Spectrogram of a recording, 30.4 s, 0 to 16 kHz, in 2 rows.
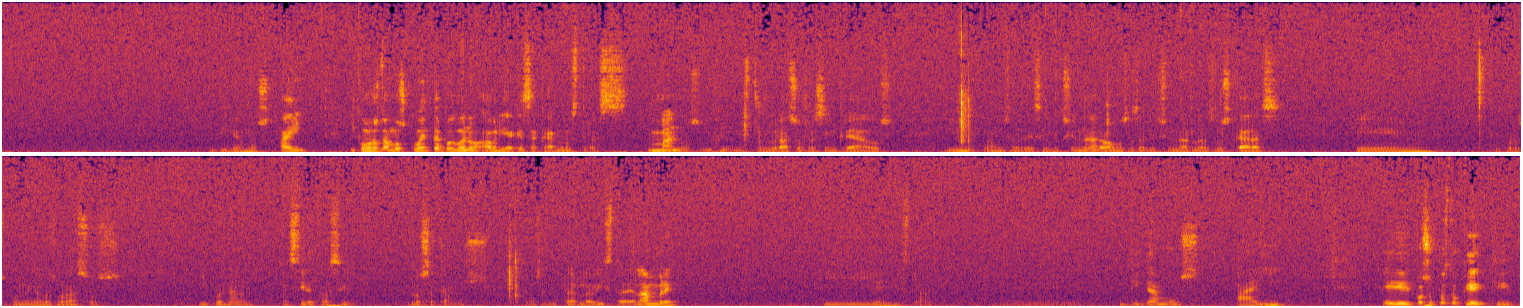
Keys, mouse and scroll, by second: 1.5 click, 1.9-2.3 scroll down 2, 2.5-3.4 middle drag, 6.4 z, 8.5 a, 9.4 right click, 10.7 shift+right click, 11.2-12.9 shift+middle drag, 13.0 scroll down 2, 13.6-17.1 drag, 17.1-17.9 middle drag, 18.3-18.7 scroll up 2, 19.1 z, 20.4 scroll down 2, 20.7-22.9 middle drag, 23.4-26.1 drag, 26.2-26.9 middle drag, 27.6-28.4 middle drag, 28.4 scroll down 1, 28.9-29.6 middle drag, 29.7 scroll up 1.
